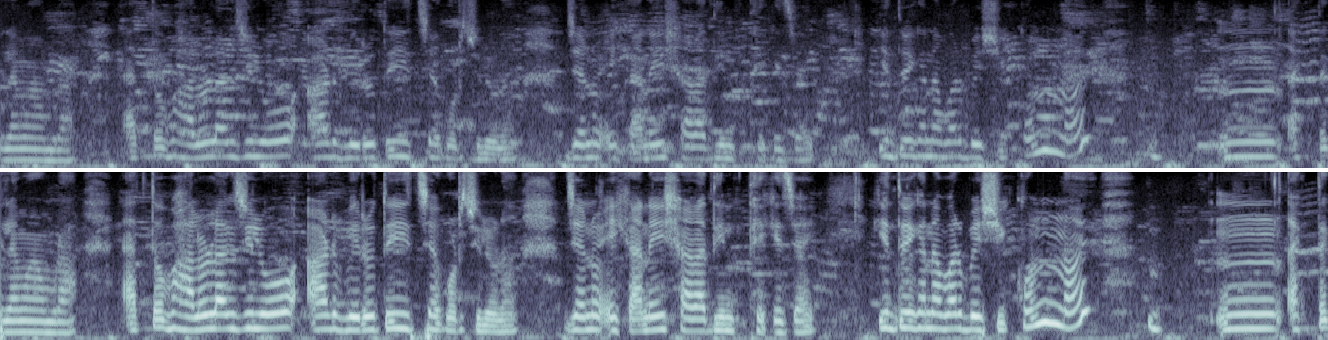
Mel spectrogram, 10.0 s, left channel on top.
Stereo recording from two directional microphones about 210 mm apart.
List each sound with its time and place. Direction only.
0.0 s speech: 30° right (ahead or behind)
9.1 s speech: 30° right (ahead or behind)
